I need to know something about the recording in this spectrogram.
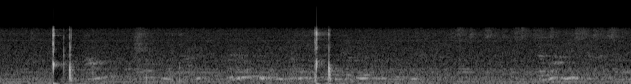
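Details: Her hiccup attacks are pretty common; two sharp, abrupt hiccups about 2.5 seconds apart, each a quick double catch, over quiet room noise.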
